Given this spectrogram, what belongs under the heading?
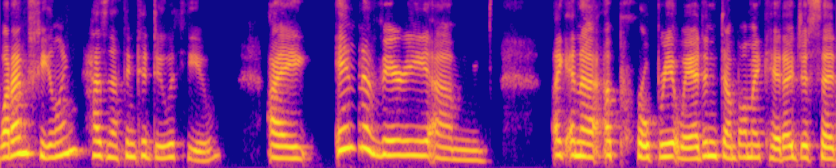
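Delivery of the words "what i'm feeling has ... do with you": ordinary talk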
